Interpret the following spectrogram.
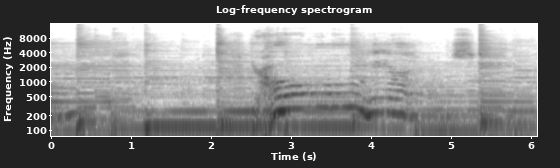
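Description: A live acoustic guitar playing a ringing chord, with a man's voice singing one long drawn-out note in the middle.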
